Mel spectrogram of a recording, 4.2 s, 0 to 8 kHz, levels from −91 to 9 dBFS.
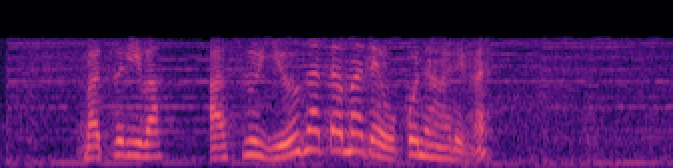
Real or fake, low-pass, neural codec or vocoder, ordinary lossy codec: real; 7.2 kHz; none; AAC, 16 kbps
